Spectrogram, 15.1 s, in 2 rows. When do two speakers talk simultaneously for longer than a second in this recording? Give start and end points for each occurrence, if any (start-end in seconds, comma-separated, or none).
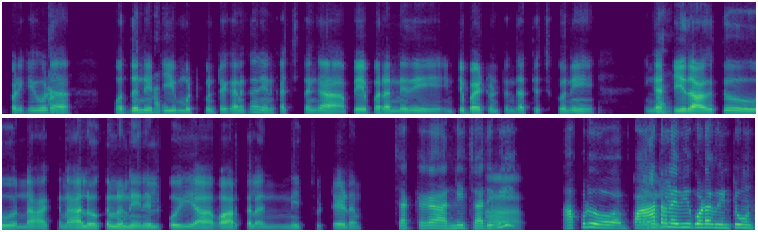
none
